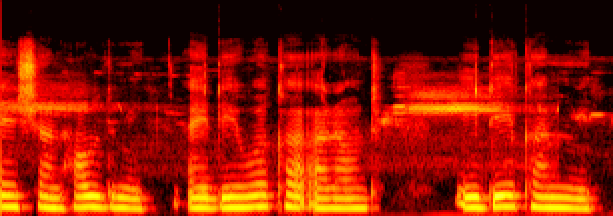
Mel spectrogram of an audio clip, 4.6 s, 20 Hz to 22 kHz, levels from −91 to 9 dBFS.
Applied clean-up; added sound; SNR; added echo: none; Chirp, tweet; 13 dB; none.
